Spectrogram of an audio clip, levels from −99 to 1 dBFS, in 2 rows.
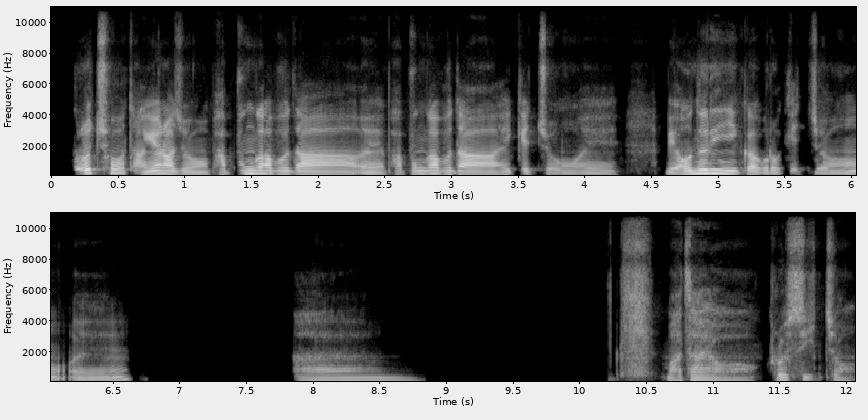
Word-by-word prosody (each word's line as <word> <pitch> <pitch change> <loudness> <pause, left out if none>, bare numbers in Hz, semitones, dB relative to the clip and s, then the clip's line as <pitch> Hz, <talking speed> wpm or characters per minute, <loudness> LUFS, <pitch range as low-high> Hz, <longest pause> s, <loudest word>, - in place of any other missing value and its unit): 그렇죠. 225 +1 +3
당연하죠. 140 -2 +2
'바쁜가 190 +6 +2
보다.' 155 -4 +2
예 140 -1 -2
'바쁜가 175 +6 0
보다.' 150 -5 +3
했겠죠. 115 -7 -7
예. 110 -2 -10 0.3
며느리니까 175 +2 +5
그렇겠죠. 130 +2 -5
예. 110 - -7 1.2
아. 145 +2 -10 1.8
맞아요. 140 0 -6
그럴 165 -1 -5
수 165 - -2
있죠. 140 -1 -11
150 Hz, 205 characters per minute, -25 LUFS, 135-165 Hz, 1.8 s, 며느리니까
